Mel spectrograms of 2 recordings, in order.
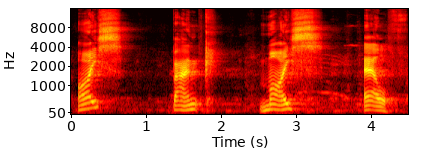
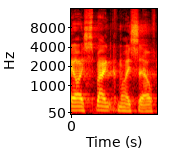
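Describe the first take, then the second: First: Each word is said slowly and separately. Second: The words run together quickly as one phrase. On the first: It is read as a harmless team name. "I have to say this one carefully" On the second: It sounds like a rude confession. "if I did say it fast"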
